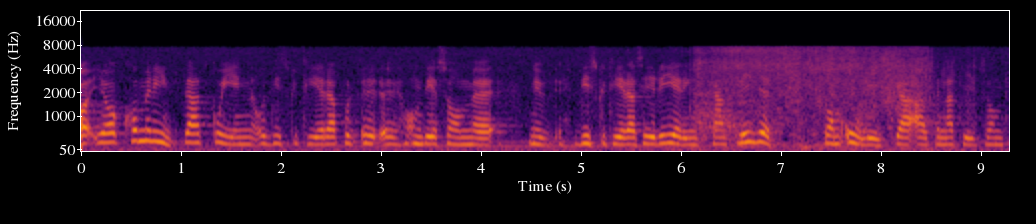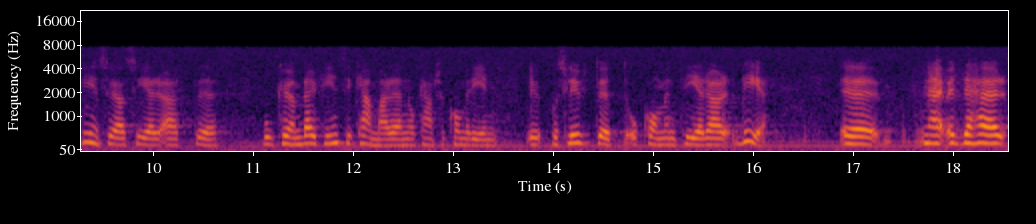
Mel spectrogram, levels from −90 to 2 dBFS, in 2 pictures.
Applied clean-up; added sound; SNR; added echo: none; Packing tape, duct tape; 12 dB; none.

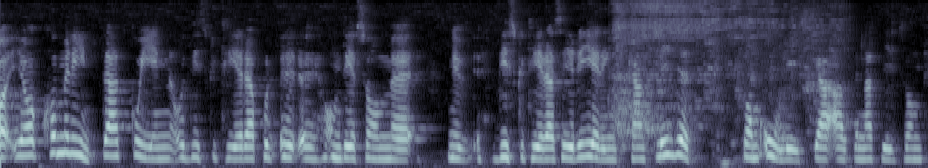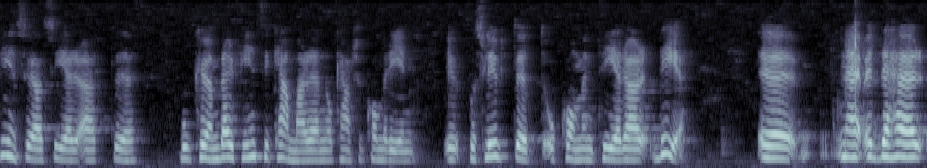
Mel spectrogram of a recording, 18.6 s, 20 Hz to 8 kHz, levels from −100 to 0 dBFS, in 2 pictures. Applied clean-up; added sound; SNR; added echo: classical method log-MMSE.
